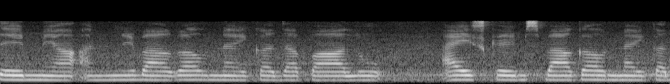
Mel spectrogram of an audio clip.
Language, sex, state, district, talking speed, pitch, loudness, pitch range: Telugu, female, Andhra Pradesh, Chittoor, 70 wpm, 210 Hz, -15 LUFS, 200-215 Hz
